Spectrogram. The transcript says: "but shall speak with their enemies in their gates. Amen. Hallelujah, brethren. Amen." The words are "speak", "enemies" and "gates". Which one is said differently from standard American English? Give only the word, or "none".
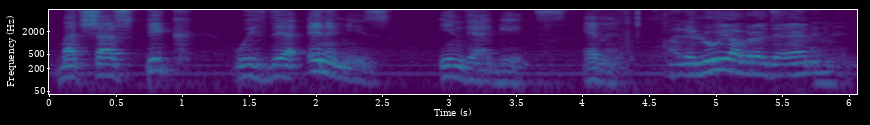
none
